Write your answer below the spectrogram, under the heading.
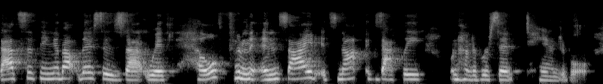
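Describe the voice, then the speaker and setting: Her pitch high and its variation ordinary, a woman speaks. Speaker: fitness and nutrition coach. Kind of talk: team training call. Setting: group call. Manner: fast.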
